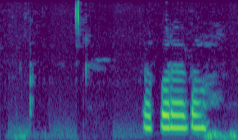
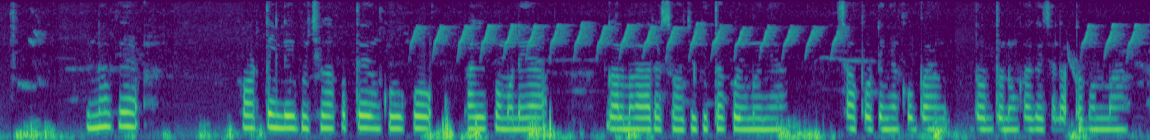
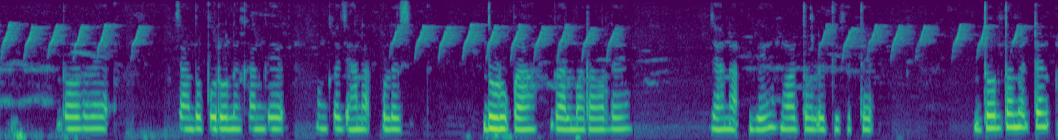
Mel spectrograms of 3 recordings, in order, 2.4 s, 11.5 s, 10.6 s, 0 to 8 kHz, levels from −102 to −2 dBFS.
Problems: background sounds at intervals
